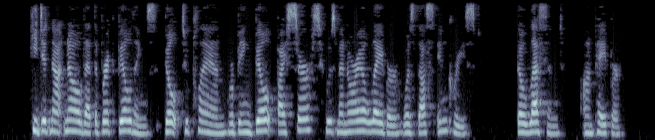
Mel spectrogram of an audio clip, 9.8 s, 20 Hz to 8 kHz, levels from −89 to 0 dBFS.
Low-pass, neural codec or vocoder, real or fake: 7.2 kHz; none; real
